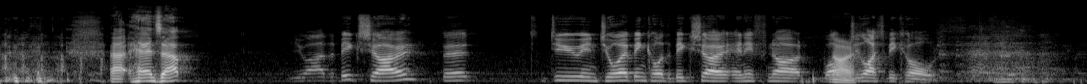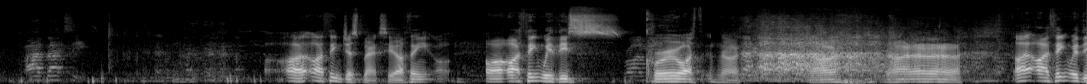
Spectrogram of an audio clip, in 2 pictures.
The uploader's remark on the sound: Live at the Corner Hotel. With some polishing up for the audio feed.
